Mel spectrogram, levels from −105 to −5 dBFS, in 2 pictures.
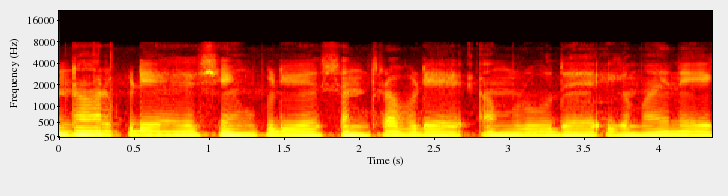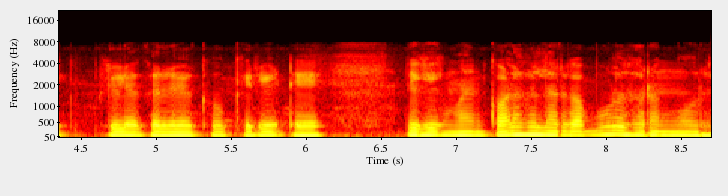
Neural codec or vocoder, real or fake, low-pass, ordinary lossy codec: none; real; none; none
